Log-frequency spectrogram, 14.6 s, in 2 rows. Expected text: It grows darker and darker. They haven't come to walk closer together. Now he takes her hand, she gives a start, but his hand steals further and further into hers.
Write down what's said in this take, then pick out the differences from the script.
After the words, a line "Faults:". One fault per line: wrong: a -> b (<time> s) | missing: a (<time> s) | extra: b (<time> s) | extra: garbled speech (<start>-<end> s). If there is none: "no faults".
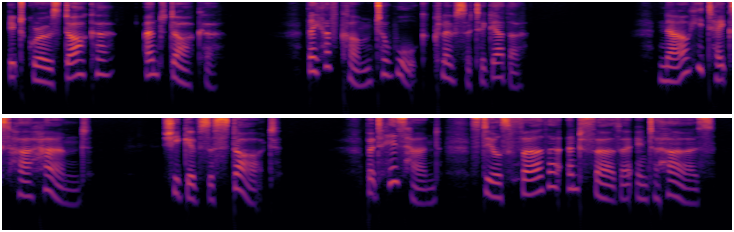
It grows darker and darker. They have come to walk closer together. Now he takes her hand, she gives a start, but his hand steals further and further into hers.
Faults:
wrong: haven't -> have (3.1 s)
